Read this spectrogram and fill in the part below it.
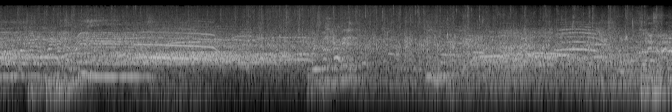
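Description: A man speaks with animation through a microphone over loudspeakers in a large hall.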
